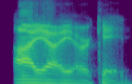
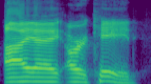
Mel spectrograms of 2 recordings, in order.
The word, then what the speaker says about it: iiRcade: It's not iiRcade. It's iiRcade. The second I is silent.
